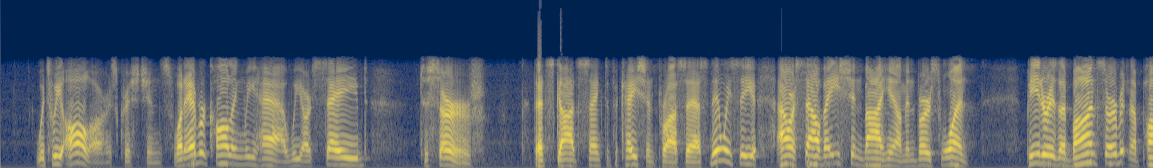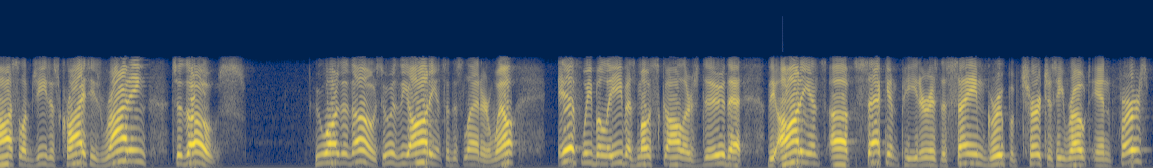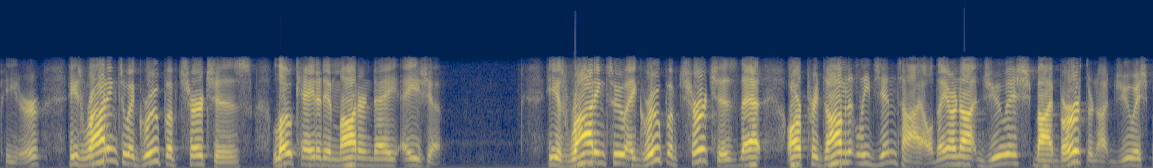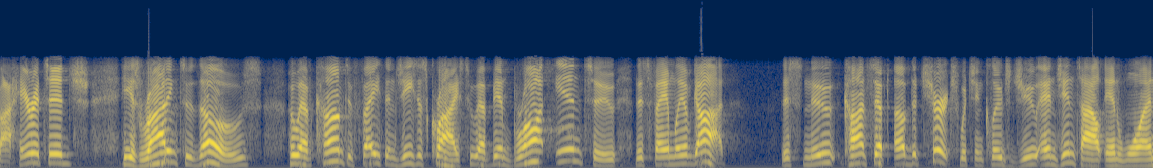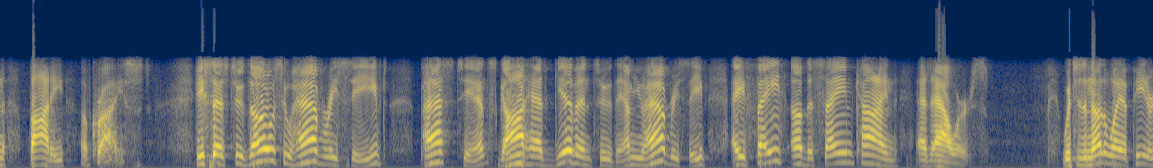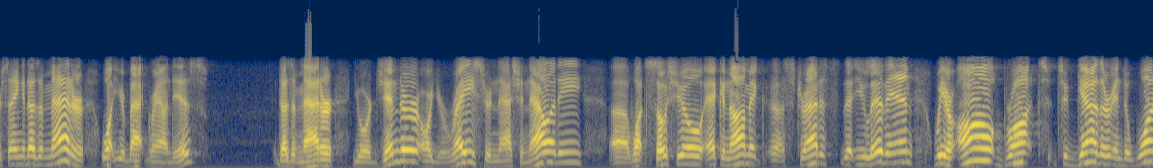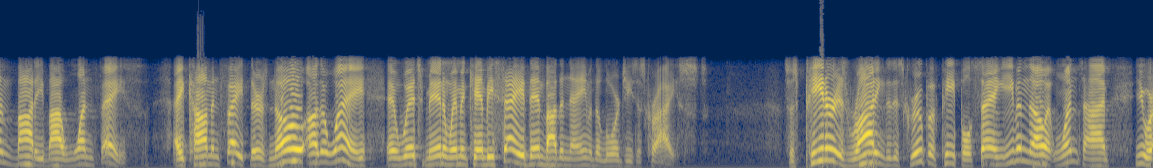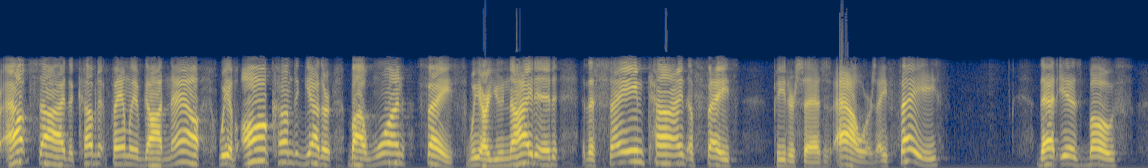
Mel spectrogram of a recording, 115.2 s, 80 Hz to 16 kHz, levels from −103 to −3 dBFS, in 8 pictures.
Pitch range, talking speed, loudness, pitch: 150-205 Hz, 155 wpm, -16 LUFS, 175 Hz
